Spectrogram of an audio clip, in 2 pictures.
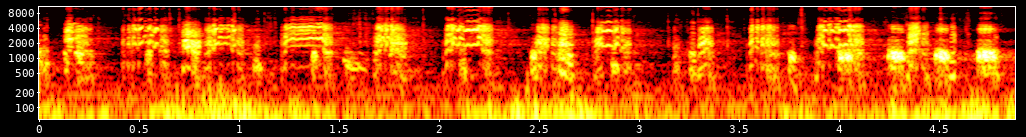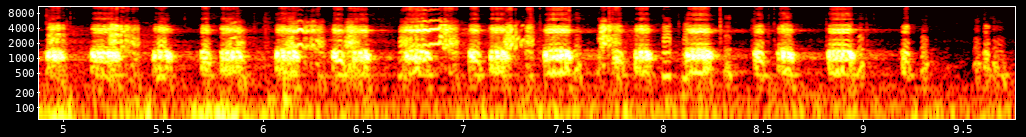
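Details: Chukar partridge, a fighting bird, in a sustained rhythmic series of clucking chuk notes that speeds into a steady chattering run in the second half, over faint low rumble.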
